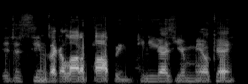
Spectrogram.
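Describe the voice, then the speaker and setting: A man's voice: medium pitch, flat delivery, fast, a bit bright, low-quality recording. A man from Southern Arizona, a guest fighter, chatting casually and rambling with lots of fillers over a remote mic that pops. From Southern Arizona, USA. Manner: laid-back, rambling, full of fillers. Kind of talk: casual interview chat. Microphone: remote call mic with popping.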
